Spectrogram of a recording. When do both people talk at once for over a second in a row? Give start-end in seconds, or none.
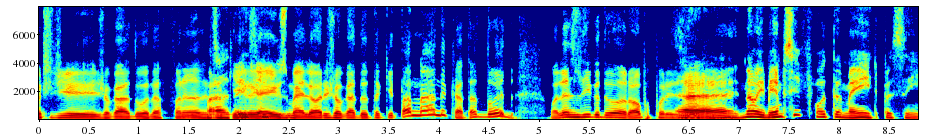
1.4-2.8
